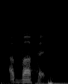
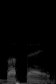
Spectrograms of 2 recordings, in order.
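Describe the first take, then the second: First: The word is said in an Appalachian pronunciation. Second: The word is said in a standard pronunciation.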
